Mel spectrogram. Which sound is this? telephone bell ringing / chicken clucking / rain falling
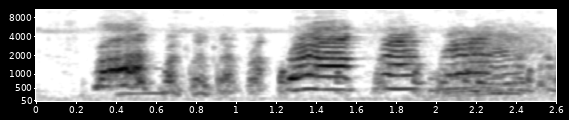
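chicken clucking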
